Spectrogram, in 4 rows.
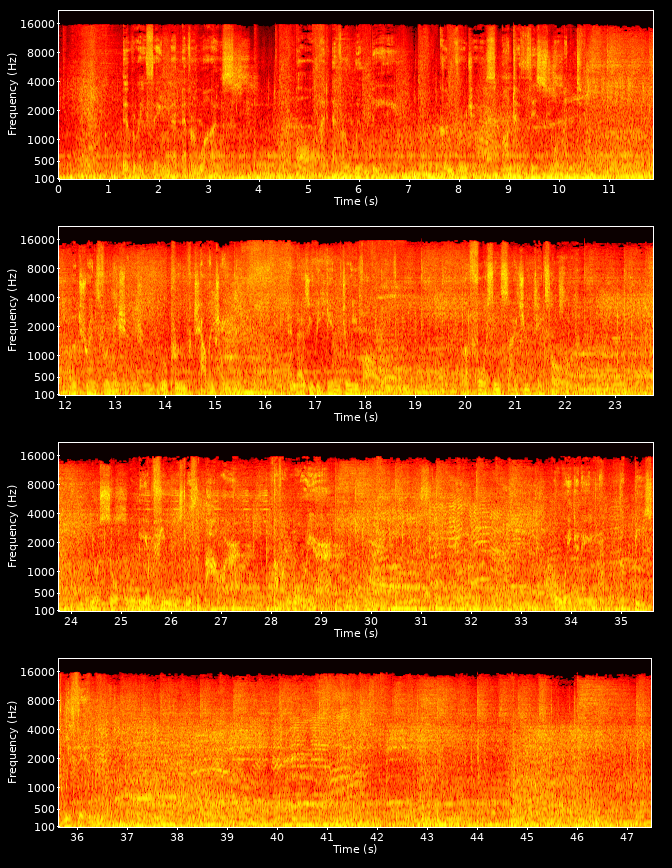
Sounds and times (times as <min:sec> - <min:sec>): Speech: 0:01.2 - 0:03.9, 0:04.7 - 0:06.9, 0:07.6 - 0:10.6, 0:12.1 - 0:15.5, 0:16.4 - 0:18.7, 0:20.0 - 0:22.5, 0:24.4 - 0:29.5, 0:33.5 - 0:36.6.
